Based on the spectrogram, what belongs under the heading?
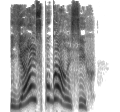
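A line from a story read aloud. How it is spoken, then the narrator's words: Shrieking. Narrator (Russian): визжала Нанья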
